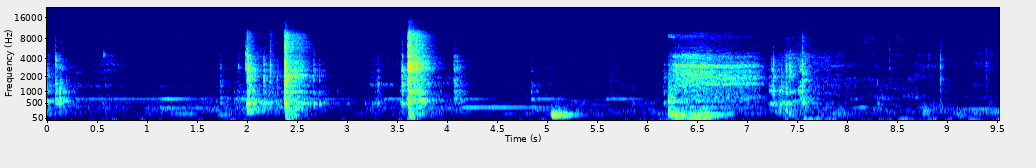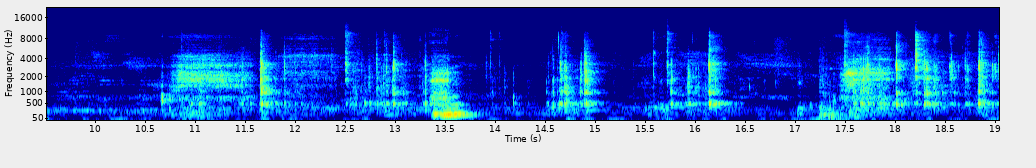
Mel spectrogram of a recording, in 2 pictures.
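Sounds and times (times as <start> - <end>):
plastic valve parts clicking and rattling: 0.0 - 0.3, 1.7 - 4.2, 7.2 - 7.8, 10.7 - 16.4, 17.0 - 19.0.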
